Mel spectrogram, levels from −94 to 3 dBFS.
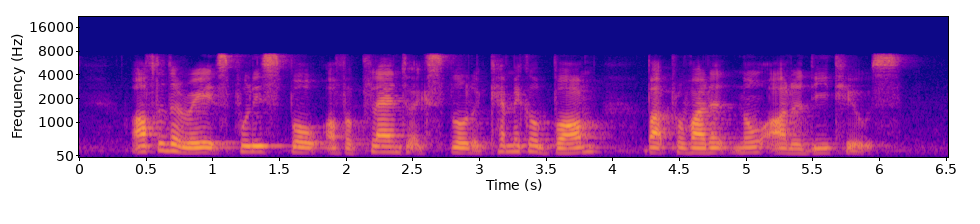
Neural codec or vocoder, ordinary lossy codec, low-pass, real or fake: none; none; 7.2 kHz; real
